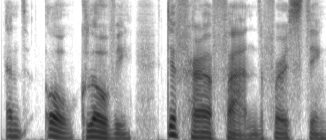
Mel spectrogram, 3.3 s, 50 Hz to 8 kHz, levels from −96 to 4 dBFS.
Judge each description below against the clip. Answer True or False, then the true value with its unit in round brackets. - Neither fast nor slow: True (185 wpm)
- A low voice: True (105 Hz)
